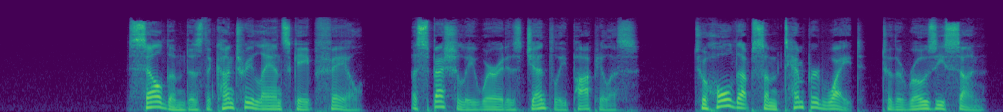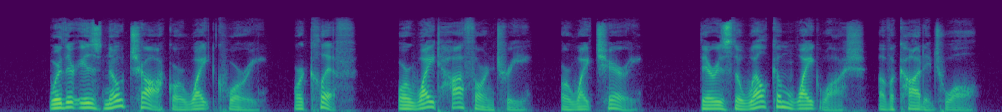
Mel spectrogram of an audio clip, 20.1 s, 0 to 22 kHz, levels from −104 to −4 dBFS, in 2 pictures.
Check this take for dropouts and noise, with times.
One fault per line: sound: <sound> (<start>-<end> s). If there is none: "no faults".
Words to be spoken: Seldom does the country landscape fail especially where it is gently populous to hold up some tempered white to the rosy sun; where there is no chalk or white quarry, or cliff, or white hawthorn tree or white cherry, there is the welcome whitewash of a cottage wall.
no faults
